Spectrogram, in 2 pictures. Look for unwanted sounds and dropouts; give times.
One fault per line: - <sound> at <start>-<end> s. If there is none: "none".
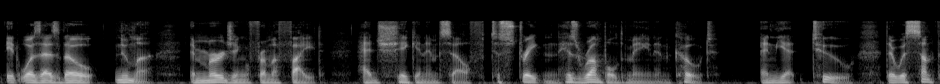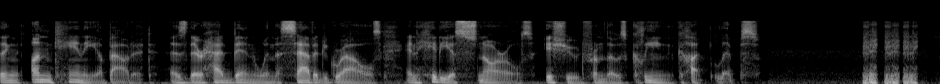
- laugh at 18.0-18.6 s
